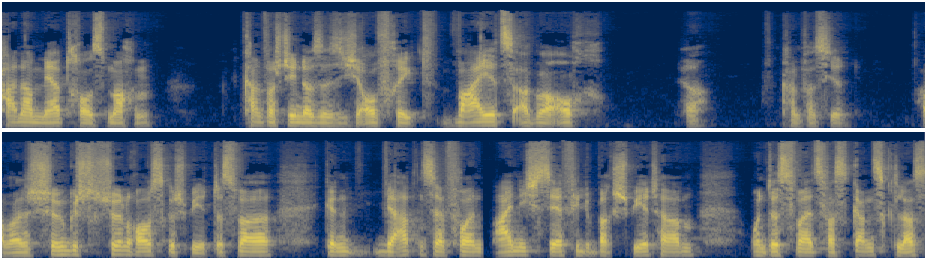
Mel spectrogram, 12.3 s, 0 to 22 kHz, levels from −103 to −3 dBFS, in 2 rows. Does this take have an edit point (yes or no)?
yes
